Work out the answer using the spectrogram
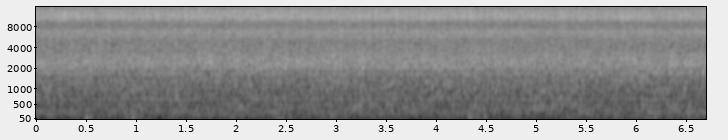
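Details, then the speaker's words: Whirlpool washer being tested for a bad lid safety switch, set to small load and cold water: steady rushing, hissing water with a faint motor hum underneath; the tub fills normally with no unusual noises. "so let's just let it fill up put it on small and what's put on cold"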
